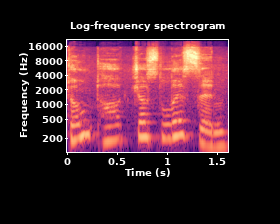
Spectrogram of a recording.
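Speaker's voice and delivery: put-on tearful voice. Acting out answering a telemarketer's call as a joke: fake weepy voice. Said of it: "that weepy voice caller intro".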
